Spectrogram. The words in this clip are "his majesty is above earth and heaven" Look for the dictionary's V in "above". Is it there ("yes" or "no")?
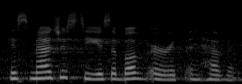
yes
